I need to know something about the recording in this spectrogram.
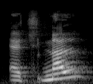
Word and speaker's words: H0: as the null hypothesis we often denote null hypothesis as h0 and pronounced as H naught H null or h0 it is also called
